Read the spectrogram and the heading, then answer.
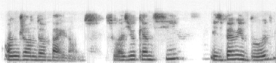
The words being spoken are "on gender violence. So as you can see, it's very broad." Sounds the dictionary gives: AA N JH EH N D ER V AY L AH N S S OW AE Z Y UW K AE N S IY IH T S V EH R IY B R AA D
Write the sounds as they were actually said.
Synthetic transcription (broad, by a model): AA N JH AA N D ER B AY L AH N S S OW AE Z Y UW K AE N S IY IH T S V EH R IY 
